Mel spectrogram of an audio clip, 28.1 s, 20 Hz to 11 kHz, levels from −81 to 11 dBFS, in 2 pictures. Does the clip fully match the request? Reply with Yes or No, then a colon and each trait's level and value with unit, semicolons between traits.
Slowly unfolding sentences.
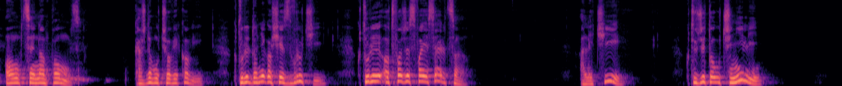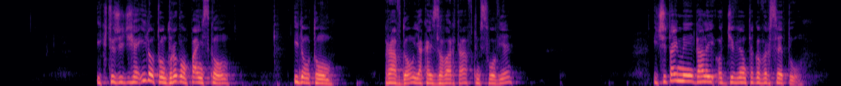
Yes: slow, 90 wpm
